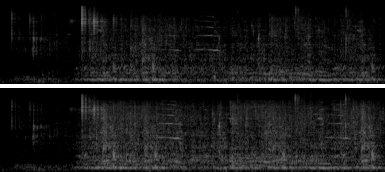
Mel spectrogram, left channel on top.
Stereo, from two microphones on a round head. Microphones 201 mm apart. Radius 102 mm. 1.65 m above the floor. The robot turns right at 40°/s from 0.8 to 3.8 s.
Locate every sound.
0.1 s crushing: 25° left (ahead or behind), 4.5 m; by 3.7 s 80° right, 4.5 m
